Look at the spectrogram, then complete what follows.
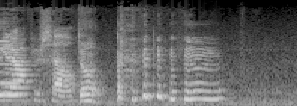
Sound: laughs

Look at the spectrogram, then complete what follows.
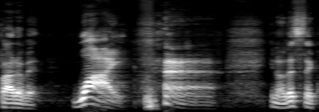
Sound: laughs

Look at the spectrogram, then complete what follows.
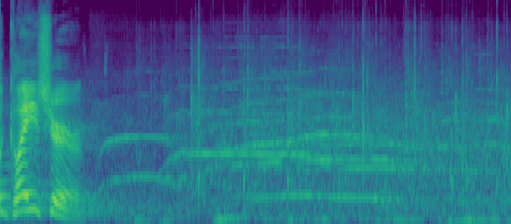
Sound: applause

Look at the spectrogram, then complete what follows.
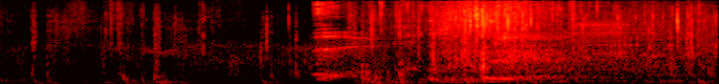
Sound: puking

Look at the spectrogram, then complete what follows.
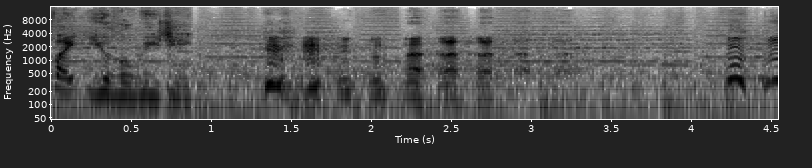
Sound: evil laughter

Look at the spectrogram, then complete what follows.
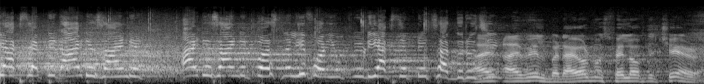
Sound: cheering/Applause

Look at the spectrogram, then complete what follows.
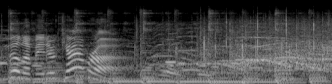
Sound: audience applauds

